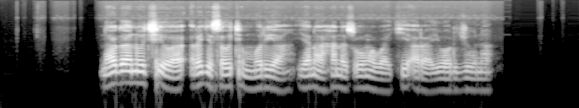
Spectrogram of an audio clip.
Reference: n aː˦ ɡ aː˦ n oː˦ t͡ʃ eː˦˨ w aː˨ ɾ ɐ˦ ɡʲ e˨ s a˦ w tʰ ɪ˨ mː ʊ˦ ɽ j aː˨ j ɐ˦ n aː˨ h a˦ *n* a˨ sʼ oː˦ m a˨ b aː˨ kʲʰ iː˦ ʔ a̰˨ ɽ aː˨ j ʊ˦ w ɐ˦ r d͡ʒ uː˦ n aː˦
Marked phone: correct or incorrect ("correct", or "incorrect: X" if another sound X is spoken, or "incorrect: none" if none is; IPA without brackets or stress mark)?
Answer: correct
